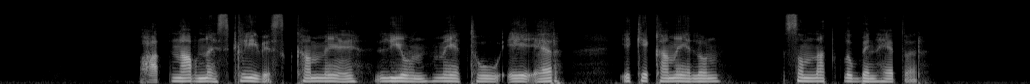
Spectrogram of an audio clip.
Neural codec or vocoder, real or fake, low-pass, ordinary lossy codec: codec, 16 kHz in and 24 kHz out, 0.6 kbps, FocalCodec, streaming, 4096 codes; fake; 10.8 kHz; none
